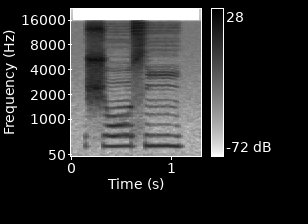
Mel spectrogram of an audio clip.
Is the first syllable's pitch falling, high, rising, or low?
high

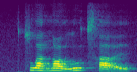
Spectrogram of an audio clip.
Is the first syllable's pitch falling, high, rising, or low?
falling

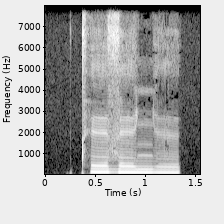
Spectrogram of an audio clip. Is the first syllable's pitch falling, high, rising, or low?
high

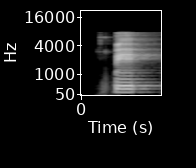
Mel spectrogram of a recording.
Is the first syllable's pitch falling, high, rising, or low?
high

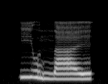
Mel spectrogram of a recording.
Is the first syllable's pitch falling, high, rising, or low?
falling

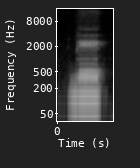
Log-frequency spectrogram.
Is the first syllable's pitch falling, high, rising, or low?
high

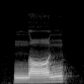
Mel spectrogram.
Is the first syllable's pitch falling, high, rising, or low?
rising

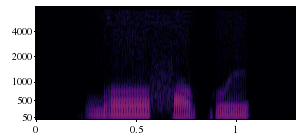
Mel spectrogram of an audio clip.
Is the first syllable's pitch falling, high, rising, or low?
high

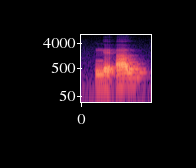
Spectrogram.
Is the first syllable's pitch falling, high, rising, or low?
low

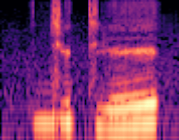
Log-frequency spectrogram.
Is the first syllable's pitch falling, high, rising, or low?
high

